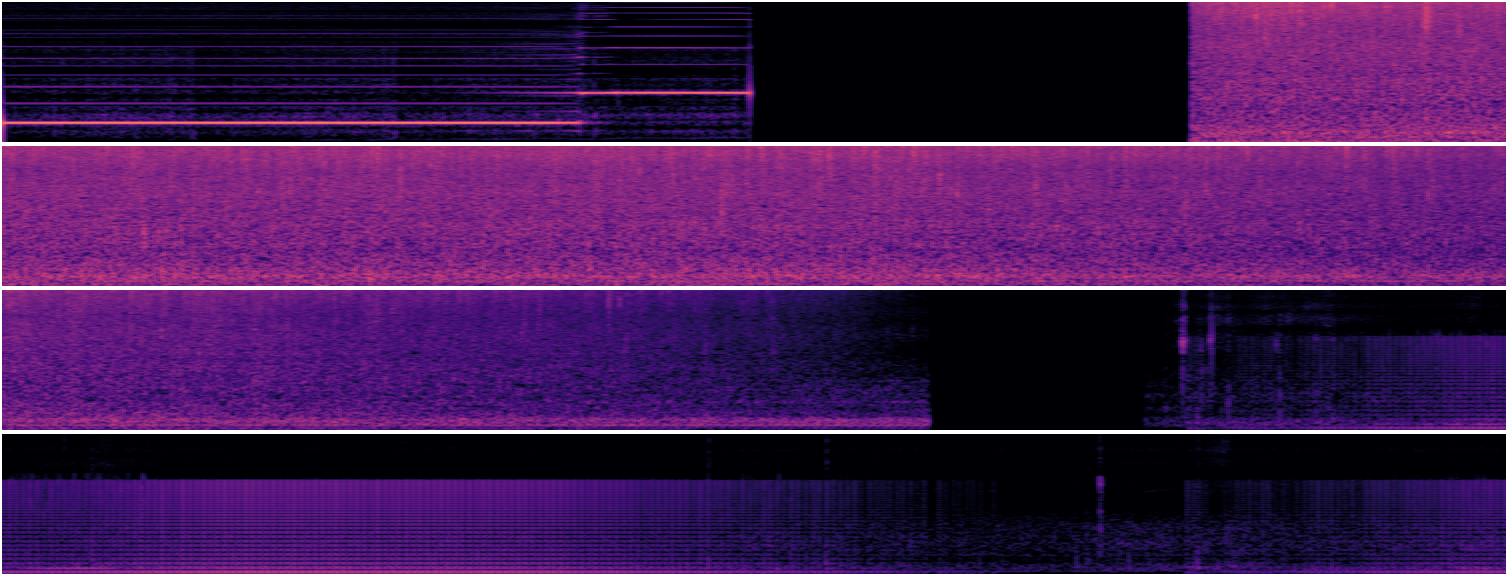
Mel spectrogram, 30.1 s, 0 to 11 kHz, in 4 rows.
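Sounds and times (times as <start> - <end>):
steady rain: 6.0 - 19.4.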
